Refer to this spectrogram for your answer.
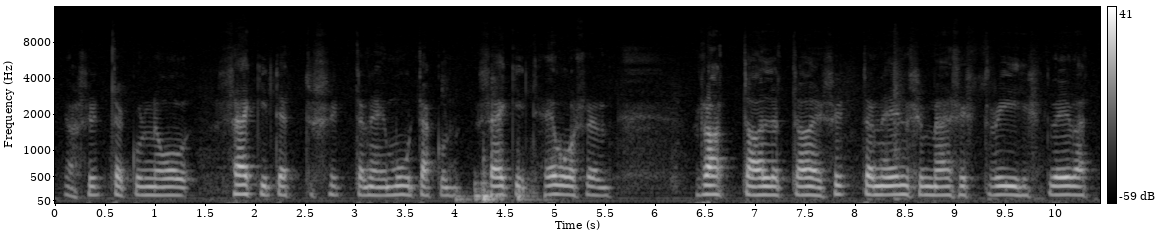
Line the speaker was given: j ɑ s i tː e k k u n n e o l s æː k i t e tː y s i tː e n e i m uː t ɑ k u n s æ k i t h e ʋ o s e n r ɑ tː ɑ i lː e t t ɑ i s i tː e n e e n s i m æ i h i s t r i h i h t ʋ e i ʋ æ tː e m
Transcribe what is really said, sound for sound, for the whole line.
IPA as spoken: j ɑ s i tː e k k u n n e o l s æ k i t e tː y s i tː e n e i m uː t ɑ k u n s æ k i t h e ʋ o s e n r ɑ tː ɑ i lː e t t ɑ i s i tː e n e e n s i m æ i s i s t r i h i s t ʋ e i ʋ æ tː e m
